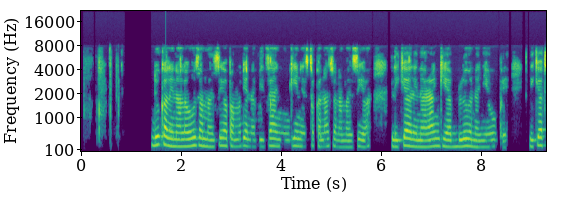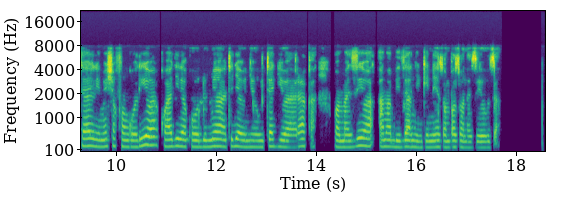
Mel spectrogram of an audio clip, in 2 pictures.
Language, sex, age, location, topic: Swahili, female, 18-24, Dar es Salaam, finance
